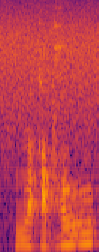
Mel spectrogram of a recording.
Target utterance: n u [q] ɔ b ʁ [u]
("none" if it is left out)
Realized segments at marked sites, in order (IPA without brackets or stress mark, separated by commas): q, u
